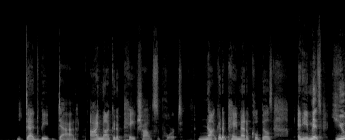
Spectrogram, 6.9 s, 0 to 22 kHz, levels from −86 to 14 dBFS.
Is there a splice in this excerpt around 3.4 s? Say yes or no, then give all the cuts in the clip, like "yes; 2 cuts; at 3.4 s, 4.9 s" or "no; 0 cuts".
no; 2 cuts; at 1.7 s, 5.7 s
